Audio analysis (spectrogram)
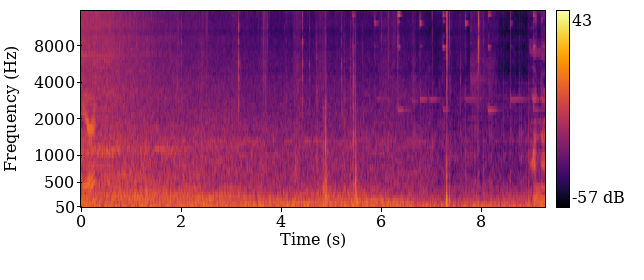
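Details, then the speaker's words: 2004 Hyundai Santa Fe 3.5L V6, 198,000 miles, no smoke: smooth, even low rumble at steady idle, no knocks or ticks, a few light clicks nearby; healthy-running engine, normal idle. "Santa Fe. 3.5, runs excellent. 198,000 miles. Beautiful runner."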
